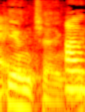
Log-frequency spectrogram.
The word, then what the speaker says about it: Pyeongchang: Pyeongchang.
